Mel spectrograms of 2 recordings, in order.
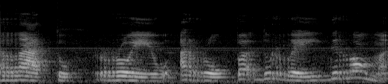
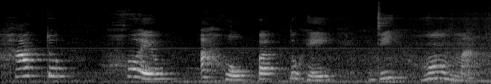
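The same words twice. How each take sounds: First: The R sounds are light, tapped or trilled. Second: The R sounds are strong and intense. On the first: The speaker calls it wrong. "A gente não fala rato roeu a roupa do rei de Roma. Esse aí seria o som tremido" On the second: The speaker calls it right. "A gente fala com o som forte"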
